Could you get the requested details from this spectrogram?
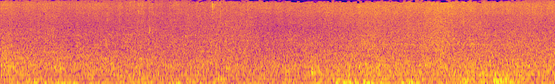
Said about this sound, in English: And I think you can hear the waves in the background. Just listen to it for a second.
